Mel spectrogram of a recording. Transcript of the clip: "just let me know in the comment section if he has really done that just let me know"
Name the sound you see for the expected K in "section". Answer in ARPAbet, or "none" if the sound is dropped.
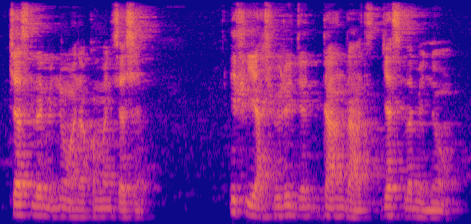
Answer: none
